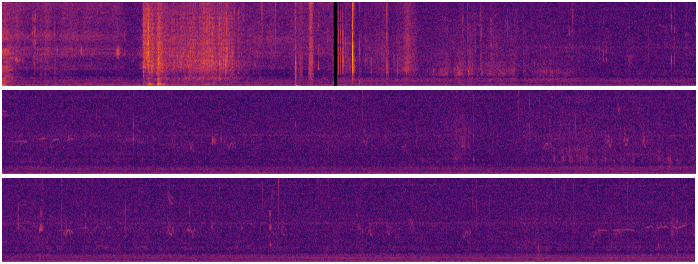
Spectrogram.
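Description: A cast with a baitcasting rod and reel: a brief whoosh about a second and a half in, then a couple of sharp clicks. After that comes steady low wind rumble while the line is reeled in.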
